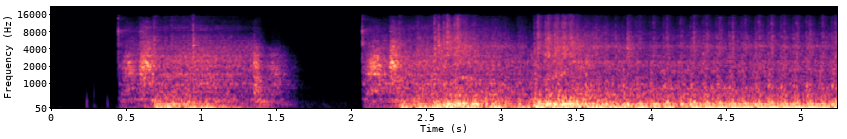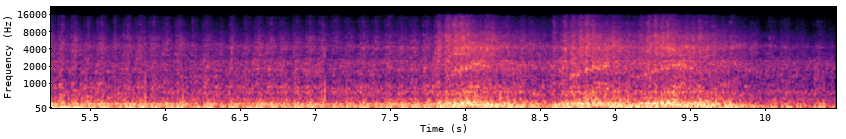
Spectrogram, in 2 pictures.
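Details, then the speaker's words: Honda Transalp twin, not started for a while, test-running a repaired ignition module: cranks, catches after a brief pause and settles into an even idle firing on both cylinders, tachometer working, warming up, mower droning nearby; runs normally. "dobra obrotomierz chodzi pali na oba cylindry lekko zagrzeje na tym module żeby już tak normalnie sobie perkała"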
